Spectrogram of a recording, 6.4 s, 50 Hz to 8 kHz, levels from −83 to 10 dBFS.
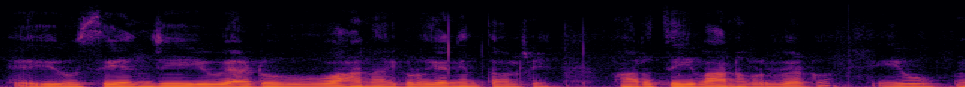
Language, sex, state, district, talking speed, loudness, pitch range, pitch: Kannada, male, Karnataka, Dharwad, 105 wpm, -23 LUFS, 110-115 Hz, 110 Hz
